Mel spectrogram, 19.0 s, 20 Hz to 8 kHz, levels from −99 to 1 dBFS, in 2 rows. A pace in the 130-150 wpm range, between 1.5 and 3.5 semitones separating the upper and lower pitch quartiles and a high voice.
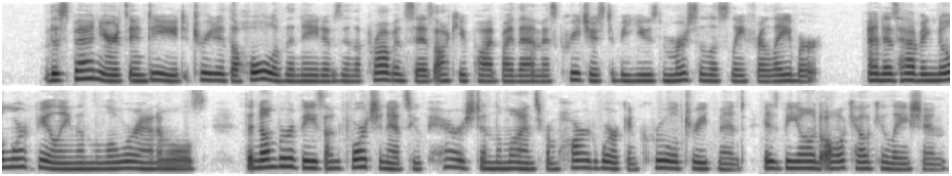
No: average, 170 wpm; average, 2.7 semitones; high, 225 Hz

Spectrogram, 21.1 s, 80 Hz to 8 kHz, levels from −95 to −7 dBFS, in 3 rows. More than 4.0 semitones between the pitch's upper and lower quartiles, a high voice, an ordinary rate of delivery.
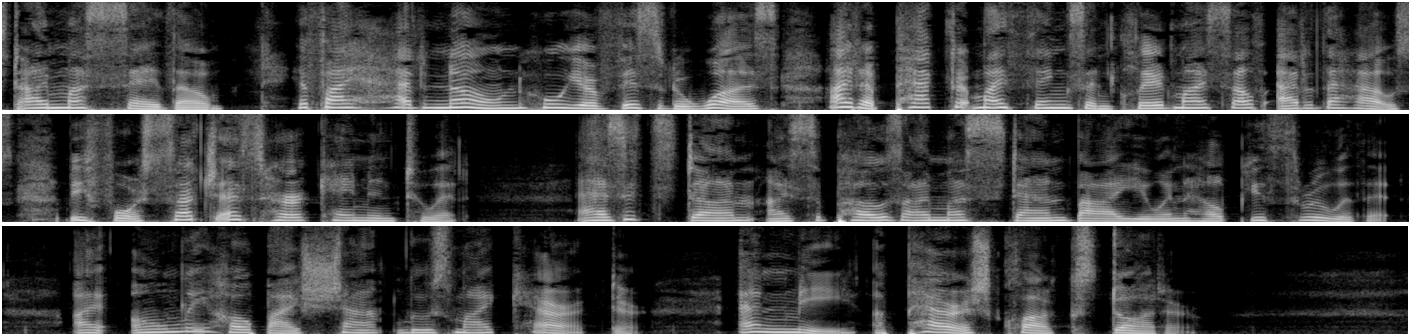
Yes: average, 4.9 semitones; high, 210 Hz; average, 175 wpm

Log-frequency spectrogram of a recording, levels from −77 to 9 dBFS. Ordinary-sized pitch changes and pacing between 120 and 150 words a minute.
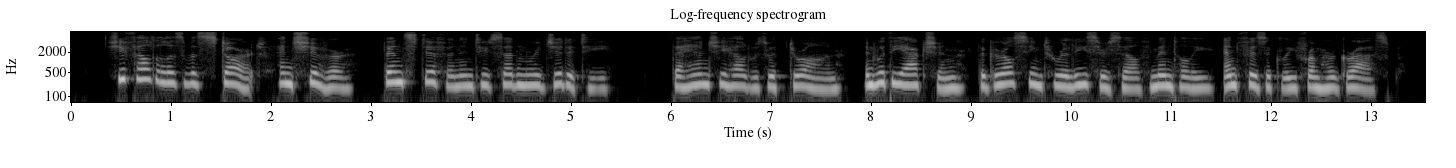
Yes: average, 3.9 semitones; average, 145 wpm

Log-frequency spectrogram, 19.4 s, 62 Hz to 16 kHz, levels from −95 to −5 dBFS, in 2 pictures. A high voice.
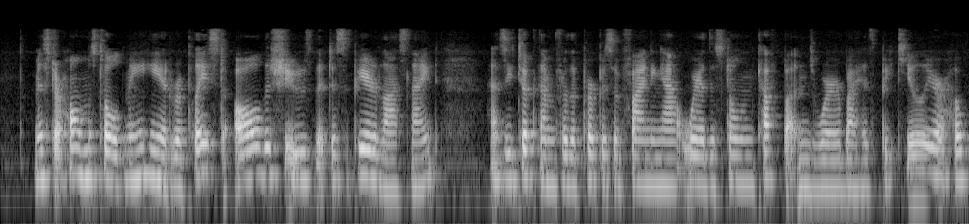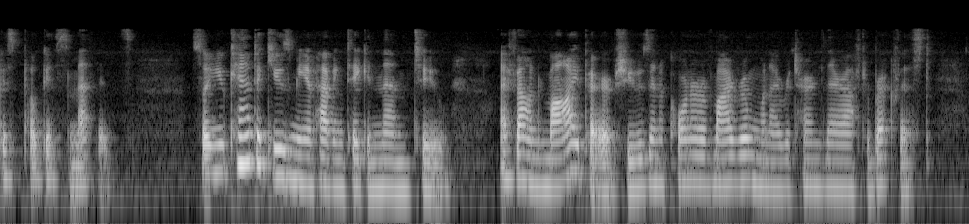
No: medium, 165 Hz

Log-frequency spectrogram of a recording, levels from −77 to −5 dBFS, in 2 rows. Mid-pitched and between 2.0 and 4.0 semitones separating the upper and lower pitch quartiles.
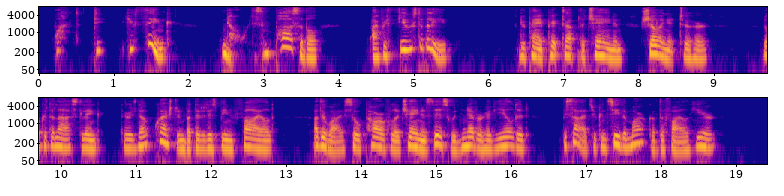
No: medium, 145 Hz; average, 4.7 semitones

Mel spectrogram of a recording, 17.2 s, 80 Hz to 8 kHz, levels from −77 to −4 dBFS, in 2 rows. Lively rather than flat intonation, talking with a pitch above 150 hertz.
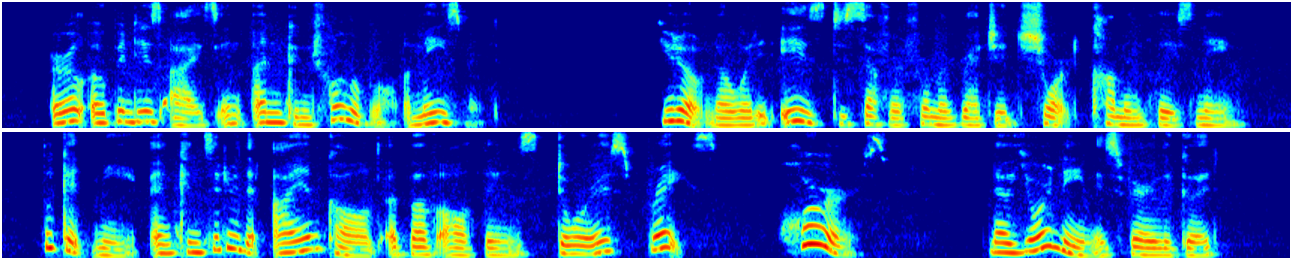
Yes: wide, 6.1 semitones; medium, 185 Hz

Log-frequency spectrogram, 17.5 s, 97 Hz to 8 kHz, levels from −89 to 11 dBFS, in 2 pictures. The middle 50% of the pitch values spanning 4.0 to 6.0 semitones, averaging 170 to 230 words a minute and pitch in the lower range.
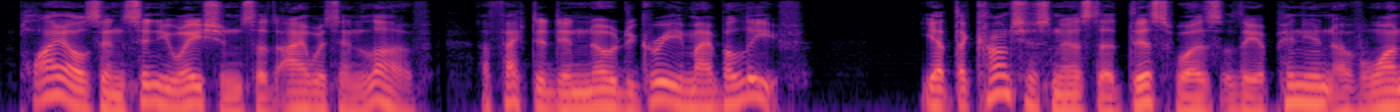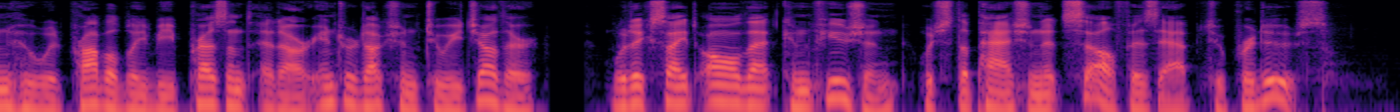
No: wide, 5.5 semitones; average, 160 wpm; low, 110 Hz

